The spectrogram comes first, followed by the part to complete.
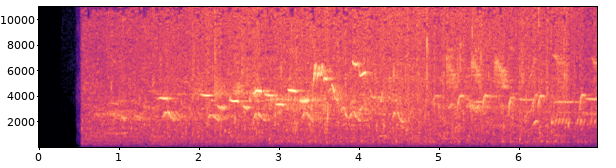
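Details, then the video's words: Jongkangan song, used as therapy to get a bird that has stopped singing to whistle (nyuling) and twitter (ngriwik): high, thin whistled notes and quick chirps rising and falling in a busy stream, starting after a brief silence, over a steady hiss. "Terapi burung jongkangan yang macet bunyi atau jongkangan bahan supaya lekas nyuling dan ngriwik"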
